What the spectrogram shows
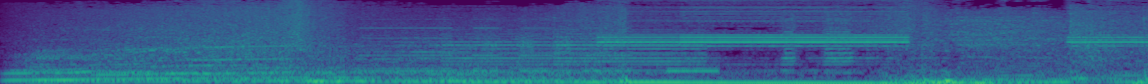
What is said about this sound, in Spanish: claxon en tu auto solo para una emergencia, no para faltar al respeto a los demás.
